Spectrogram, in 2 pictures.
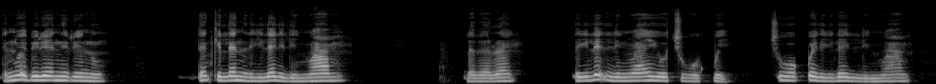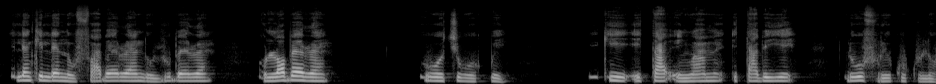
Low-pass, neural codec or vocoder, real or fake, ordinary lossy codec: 19.8 kHz; none; real; none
